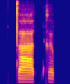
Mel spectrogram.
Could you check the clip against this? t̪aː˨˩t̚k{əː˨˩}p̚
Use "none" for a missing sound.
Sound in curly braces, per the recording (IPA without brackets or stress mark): ə˨˩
